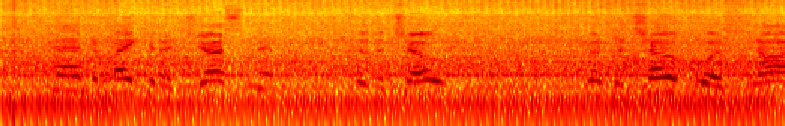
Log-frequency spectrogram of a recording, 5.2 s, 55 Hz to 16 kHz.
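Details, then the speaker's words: 1996 Briggs & Stratton 17hp I/C opposed-twin flathead engine, revived after over ten years idle, Seafoam added: even, steady putter at idle with no misses or hunting, bird chatter behind; healthy settled idle. "up let's see what happens nice got a good idle sounds good on an idle smoke"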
